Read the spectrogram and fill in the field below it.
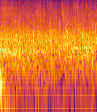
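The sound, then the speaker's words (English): A large crowd at the third annual Gamey Awards in Manhattan, Kansas, applauds loudly and steadily, dense clapping mixed with cheers and whoops, sustained at an even level for the full two seconds with no one speaking over it. “Man, the crowd is going nuts here in Manhattan, Kansas.”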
